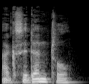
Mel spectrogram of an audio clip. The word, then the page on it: accidental: British English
